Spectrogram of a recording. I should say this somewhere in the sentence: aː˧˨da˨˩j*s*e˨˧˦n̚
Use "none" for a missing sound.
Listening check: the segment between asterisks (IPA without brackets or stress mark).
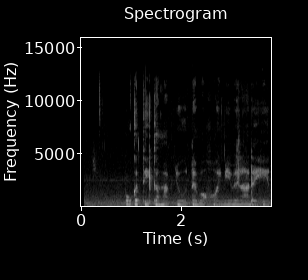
h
